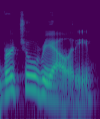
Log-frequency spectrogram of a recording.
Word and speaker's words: virtual reality: is VR VR means virtual reality virtual reality so this is pronounced virtual virtual at Native speed this sounds like virtual reality so these R and L sounds kind of connect virtual reality so virtual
